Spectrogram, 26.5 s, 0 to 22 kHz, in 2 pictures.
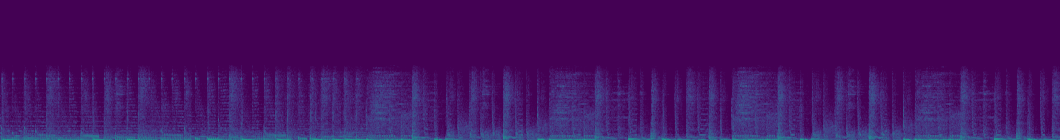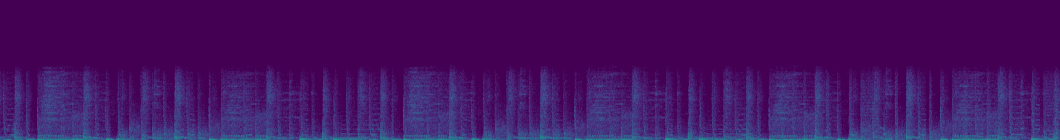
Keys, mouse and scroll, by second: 0.0 ctrl+z, 0.4 shift+click, 0.9 middle click, 1.3 shift+click, 1.8 middle click, 2.0 shift+click, 2.5-3.8 middle drag, 3.8 s, 5.1 middle click, 5.9 click, 6.1 middle click, 7.0 click, 7.3 scroll up 1, 7.4 shift+middle click, 8.0 click, 8.2 KP_1, 8.4 KP_3, 8.7 1, 9.1 click, 9.6 g, 10.6 click, 11.6 s, 13.2-17.6 shift+middle drag, 17.6 ctrl+z, 17.7 ctrl+z, 18.0 middle click, 18.3-18.9 ctrl+shift+z, 19.0 middle click, 19.7 click, 20.3 Delete, 21.0 middle click, 21.9 click, 22.0 Delete, 22.3 middle click, 22.7 scroll down 1, 23.0 click, 23.2 Delete, 23.7 shift+click, 24.4-26.5 middle drag.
